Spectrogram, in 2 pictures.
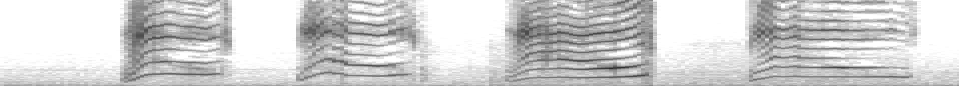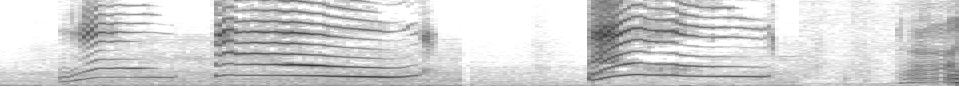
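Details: Kitten meowing repeatedly: seven quick, high-pitched cries, each starting with an upward sweep then levelling off, spaced roughly a second apart in a quiet room.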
